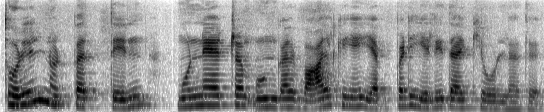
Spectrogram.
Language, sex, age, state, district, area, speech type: Tamil, female, 30-45, Tamil Nadu, Tirupattur, rural, spontaneous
